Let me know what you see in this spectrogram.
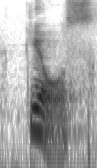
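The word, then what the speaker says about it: chaos: क्योस जिहड़ा है ना इनू तुसीं CH नूं च साउंड ना इत्थे करियो, इहदी करैक्ट प्रोनाउंसिएशन इज़ क्योस।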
